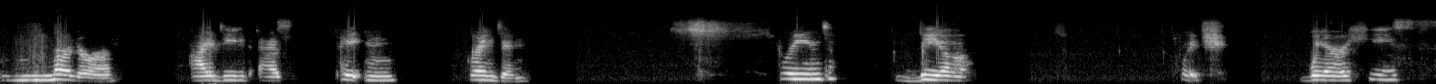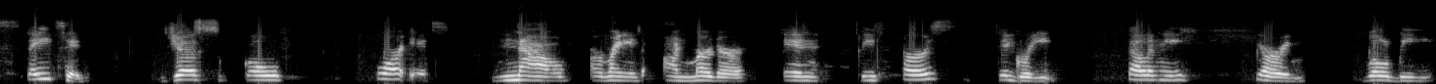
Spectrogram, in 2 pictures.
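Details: Adult woman with a self-reported, audible speech impediment she calls her "disability"; real speech: speech impediment.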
